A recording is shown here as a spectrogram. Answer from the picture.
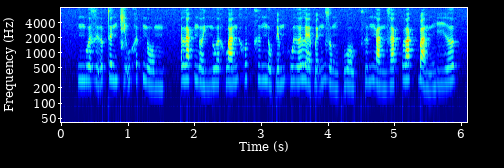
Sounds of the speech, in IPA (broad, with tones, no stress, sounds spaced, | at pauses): ŋ u˧ ə̯ z ɨ̰˧˥ ə̯ t̪ ɛ˧ ŋ t͡ɕ ə̰˧˥ w h ə˦˥ t̚ n o˨˩ m | l a˦˥ k̚ ŋ əː˨˩ j n u˨˩ ə̯ h w a˨˦ n h u˦˥ t̚ x ɨ˨˦ ŋ ə˧˩ w ɗ e˨˦ m h w ɨ˨˦ ə̯ l ɛ˨˩ ɓ ɛ̰˧˥ ŋ z o˧˩ ŋ k w o˧˩ w t̪ʰ ɨ˨˦ ŋ a˨˩ n z a˦˥ k̚ v a˦˥ k̚ ɓ a˧˩ n ŋ i˨˦ ə̯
